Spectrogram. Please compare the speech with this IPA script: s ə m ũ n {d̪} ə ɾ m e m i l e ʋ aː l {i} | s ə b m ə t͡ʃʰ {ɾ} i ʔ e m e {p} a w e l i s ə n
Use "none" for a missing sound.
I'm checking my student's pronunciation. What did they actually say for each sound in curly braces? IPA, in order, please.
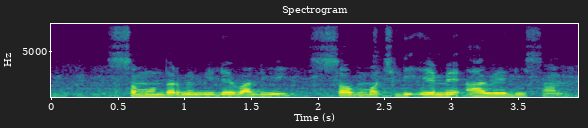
d̪, i, l, ʔ

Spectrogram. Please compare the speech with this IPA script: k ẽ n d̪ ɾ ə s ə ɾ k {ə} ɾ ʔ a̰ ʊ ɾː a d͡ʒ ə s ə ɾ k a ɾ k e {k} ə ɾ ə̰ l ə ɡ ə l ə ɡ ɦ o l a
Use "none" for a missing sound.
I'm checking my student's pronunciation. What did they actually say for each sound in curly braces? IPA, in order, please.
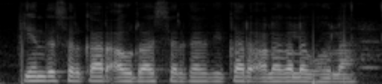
a, k

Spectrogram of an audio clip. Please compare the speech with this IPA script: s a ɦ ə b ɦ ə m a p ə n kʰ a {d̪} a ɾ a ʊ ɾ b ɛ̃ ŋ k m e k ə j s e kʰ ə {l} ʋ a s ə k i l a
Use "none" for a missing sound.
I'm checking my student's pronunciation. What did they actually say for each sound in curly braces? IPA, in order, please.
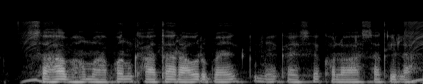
t̪, l

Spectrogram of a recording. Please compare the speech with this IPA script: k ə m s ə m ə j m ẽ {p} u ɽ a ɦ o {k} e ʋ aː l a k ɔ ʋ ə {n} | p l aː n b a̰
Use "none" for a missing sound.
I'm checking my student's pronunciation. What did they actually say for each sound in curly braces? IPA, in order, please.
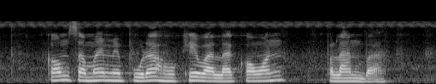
p, kʰ, n

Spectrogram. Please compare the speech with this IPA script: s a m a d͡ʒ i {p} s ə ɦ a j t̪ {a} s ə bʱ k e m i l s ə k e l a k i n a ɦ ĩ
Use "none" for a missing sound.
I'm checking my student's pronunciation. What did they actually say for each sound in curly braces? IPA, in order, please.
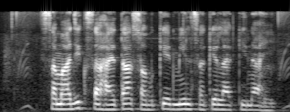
k, a

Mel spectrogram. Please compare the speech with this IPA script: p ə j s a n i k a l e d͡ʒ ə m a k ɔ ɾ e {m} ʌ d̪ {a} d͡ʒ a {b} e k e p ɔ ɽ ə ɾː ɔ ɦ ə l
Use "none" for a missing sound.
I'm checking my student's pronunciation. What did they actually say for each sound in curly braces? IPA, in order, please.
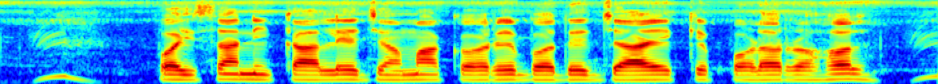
b, e, none

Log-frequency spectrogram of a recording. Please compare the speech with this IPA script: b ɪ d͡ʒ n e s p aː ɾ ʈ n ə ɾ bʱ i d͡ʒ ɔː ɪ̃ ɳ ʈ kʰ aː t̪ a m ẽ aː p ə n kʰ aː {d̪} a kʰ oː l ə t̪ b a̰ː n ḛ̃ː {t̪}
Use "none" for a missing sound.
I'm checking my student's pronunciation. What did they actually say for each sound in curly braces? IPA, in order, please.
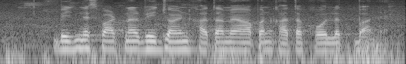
t̪, none

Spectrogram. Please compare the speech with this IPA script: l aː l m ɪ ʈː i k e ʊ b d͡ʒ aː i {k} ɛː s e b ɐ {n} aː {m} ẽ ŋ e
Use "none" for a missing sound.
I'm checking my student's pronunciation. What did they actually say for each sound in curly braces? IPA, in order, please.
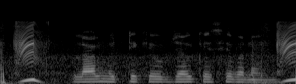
k, n, none

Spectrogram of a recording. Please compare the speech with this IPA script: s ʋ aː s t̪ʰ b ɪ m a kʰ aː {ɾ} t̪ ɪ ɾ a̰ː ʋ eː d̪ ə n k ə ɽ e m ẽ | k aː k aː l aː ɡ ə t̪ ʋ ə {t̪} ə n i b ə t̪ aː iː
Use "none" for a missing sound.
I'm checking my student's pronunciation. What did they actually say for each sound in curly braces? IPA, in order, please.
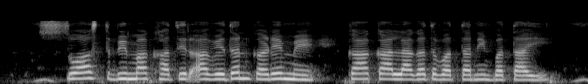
none, t̪

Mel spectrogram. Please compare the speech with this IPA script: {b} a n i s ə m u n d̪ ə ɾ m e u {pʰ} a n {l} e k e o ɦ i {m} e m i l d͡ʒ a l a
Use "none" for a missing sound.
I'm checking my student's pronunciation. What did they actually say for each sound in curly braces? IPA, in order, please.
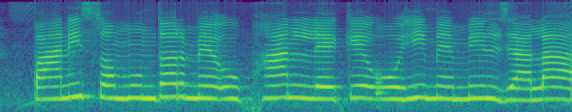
p, pʰ, l, m

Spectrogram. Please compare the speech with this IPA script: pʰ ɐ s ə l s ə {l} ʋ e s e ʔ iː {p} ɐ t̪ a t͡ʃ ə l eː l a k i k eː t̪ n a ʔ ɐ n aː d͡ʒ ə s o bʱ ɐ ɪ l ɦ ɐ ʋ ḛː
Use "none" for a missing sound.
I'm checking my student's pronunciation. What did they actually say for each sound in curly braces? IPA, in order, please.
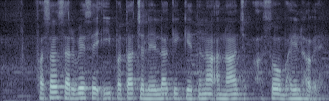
ɾ, p

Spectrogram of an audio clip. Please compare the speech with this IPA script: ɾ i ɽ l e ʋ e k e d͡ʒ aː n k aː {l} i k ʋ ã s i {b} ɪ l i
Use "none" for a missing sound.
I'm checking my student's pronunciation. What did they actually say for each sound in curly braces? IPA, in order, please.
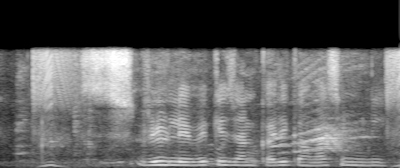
ɾ, m

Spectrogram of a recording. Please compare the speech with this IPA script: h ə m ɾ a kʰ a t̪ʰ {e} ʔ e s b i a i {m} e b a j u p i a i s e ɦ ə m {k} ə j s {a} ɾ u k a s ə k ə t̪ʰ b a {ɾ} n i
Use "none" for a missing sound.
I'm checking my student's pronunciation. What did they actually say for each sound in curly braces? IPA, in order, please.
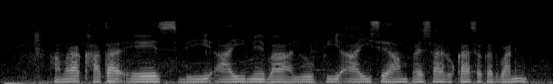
a, m, p, a, none

